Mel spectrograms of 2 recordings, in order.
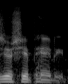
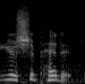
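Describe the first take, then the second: First: It is said in a put-on character voice. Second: It is said in a normal speaking voice.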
